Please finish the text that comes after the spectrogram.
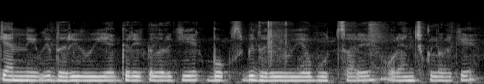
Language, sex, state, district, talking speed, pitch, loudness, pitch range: Hindi, female, Uttar Pradesh, Shamli, 245 wpm, 185 Hz, -15 LUFS, 180-195 Hz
